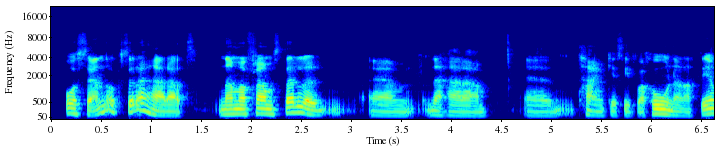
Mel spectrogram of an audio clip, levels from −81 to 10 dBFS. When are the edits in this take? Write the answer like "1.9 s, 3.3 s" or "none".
none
